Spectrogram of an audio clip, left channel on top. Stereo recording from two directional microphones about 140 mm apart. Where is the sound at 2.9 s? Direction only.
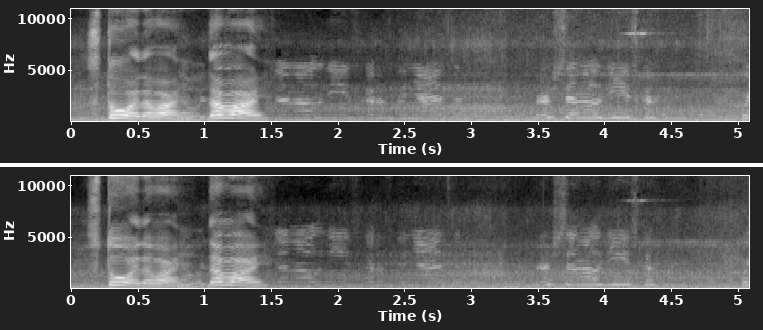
25° left (ahead or behind).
